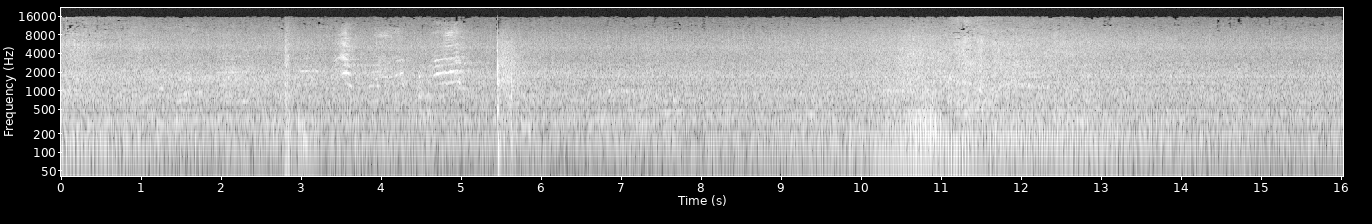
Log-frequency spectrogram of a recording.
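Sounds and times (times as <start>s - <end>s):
motor vehicle passing: 0.0s - 2.2s, 8.9s - 14.0s
steady background hum: 0.0s - 9.7s.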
